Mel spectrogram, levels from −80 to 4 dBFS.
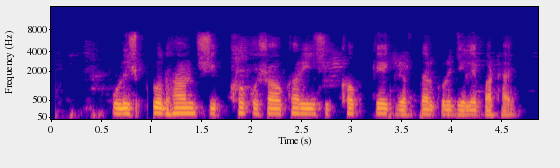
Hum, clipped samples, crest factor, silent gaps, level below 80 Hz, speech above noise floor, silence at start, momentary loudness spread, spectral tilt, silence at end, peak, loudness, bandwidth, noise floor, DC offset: none; under 0.1%; 18 dB; none; -48 dBFS; 25 dB; 0.4 s; 7 LU; -7 dB/octave; 0.25 s; -2 dBFS; -20 LUFS; 7.8 kHz; -44 dBFS; under 0.1%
